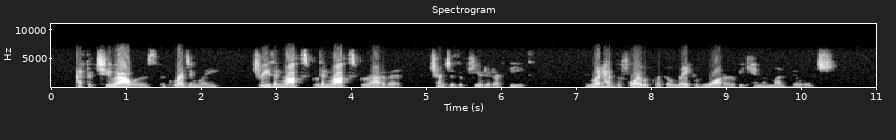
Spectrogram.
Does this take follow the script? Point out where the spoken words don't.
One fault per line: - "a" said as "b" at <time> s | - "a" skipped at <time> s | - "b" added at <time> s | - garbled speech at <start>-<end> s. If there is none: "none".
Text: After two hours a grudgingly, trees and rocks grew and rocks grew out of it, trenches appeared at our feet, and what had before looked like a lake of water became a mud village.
none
